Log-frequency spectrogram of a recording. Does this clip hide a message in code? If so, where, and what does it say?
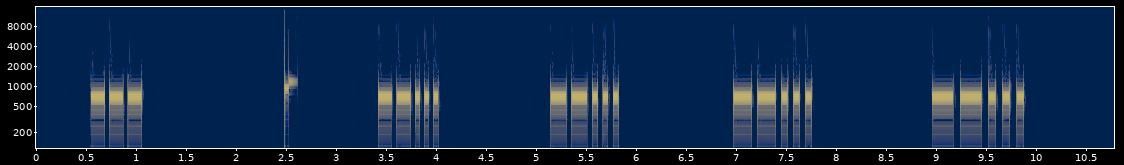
Yes: Morse code from 0.6 to 9.9 s, heard as a keyed tone, about 23 wpm, spaced as for 7 wpm, 700 Hz. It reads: O 7777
